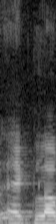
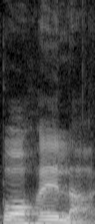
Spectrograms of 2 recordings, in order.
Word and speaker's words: পহেলা: এটা কিন্তু ভুলেও কিন্তু একলা বলিও না। এটাকে একলা বললে ভুল। এটা কি বলব আমরা? এটাকে আমরা বলব যে পহেলা।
